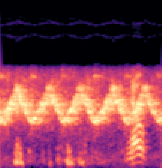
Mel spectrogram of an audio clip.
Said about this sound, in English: Yes! An alarm. We needed it. Yes! Thank you. It wouldn't be the show without it, really. Sorry, I opened my patio door and I forgot that I had my alarm still set. It's fine. We're fine.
